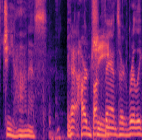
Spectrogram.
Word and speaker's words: Giannis: ones at some point Yannis not TMO pretty much a number one already but you know believe he said the name wrong it's gianas that hard fans are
